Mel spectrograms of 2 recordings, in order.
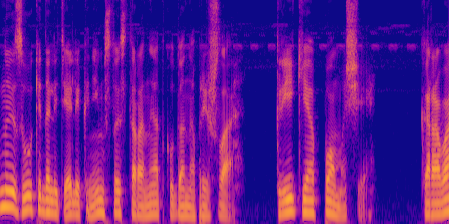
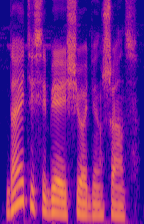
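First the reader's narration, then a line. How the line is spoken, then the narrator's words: Young woman's soft suggestion. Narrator (Russian): негромко предложила девушка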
